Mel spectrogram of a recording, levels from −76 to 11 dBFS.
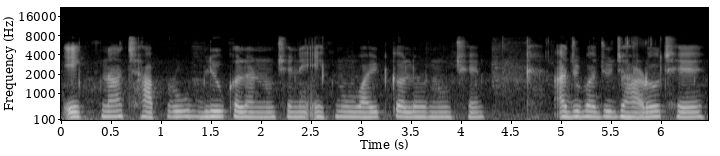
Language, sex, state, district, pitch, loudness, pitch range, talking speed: Gujarati, female, Gujarat, Valsad, 180 Hz, -18 LUFS, 175-185 Hz, 140 wpm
